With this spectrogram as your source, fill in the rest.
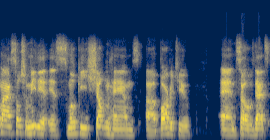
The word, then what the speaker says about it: Cheltenham: everything is um Smoky Shelton Ham's barbecue and that's sheltonham with a c before we over before we uh we're done everybody's gonna know that sheltonham is c l t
